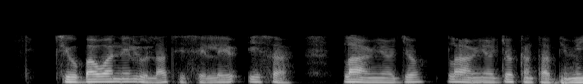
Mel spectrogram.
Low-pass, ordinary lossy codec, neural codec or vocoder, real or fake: 7.2 kHz; AAC, 16 kbps; vocoder, 44.1 kHz, 128 mel bands every 256 samples, BigVGAN v2; fake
